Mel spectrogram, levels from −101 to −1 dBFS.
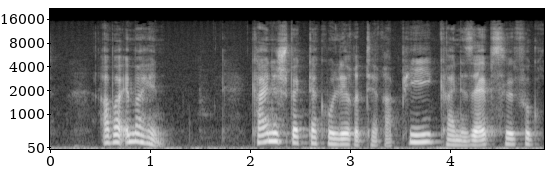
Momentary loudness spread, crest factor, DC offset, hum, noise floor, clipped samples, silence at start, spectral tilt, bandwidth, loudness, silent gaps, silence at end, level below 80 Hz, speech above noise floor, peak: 10 LU; 18 dB; 0.2%; none; -41 dBFS; under 0.1%; 0.1 s; -4 dB/octave; 15.5 kHz; -18 LUFS; none; 0 s; -44 dBFS; 24 dB; 0 dBFS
